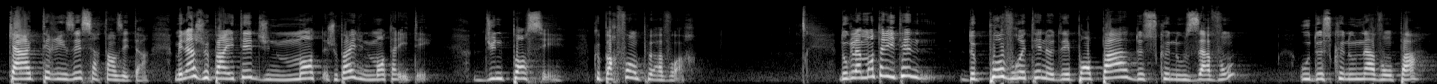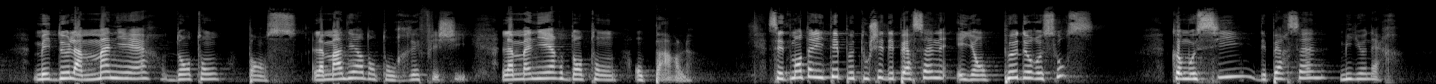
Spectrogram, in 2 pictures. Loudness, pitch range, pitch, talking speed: -15 LUFS, 235-295 Hz, 260 Hz, 155 wpm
